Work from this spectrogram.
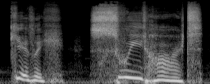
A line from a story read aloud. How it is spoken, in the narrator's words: Imelda wailed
